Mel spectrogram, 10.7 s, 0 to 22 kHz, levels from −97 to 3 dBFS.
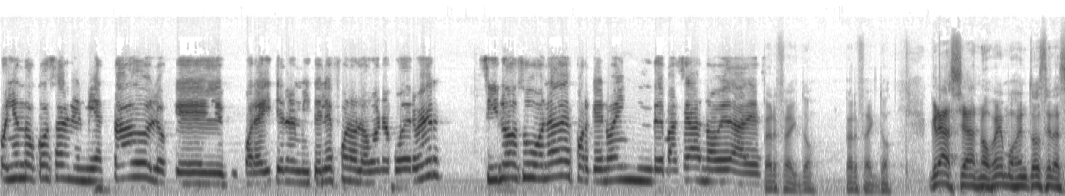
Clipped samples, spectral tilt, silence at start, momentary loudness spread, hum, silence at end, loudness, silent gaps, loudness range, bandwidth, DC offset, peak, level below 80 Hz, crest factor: under 0.1%; -5 dB/octave; 0 s; 13 LU; none; 0 s; -21 LUFS; none; 3 LU; 11.5 kHz; under 0.1%; -6 dBFS; -54 dBFS; 16 dB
